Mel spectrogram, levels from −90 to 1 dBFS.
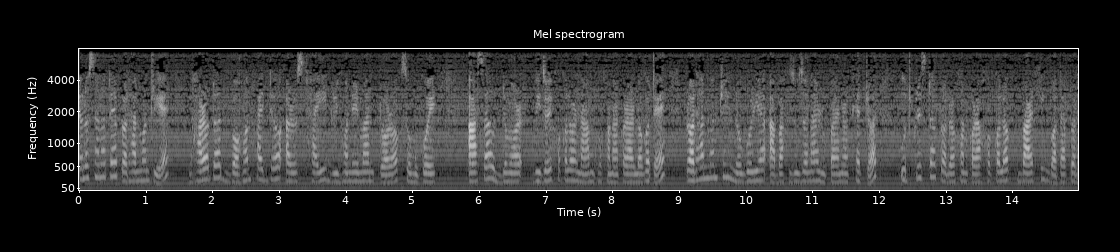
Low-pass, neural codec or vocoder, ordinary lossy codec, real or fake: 7.2 kHz; none; none; real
